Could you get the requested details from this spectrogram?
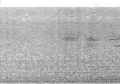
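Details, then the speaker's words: Frigidaire stacked washer and electric dryer unit, washer with a couple of towels, nearly new, door locked: quiet, even hum slowly rising as the drum reaches full spin speed, no thumping or rocking; nice and stable, normal spin. "Sounds great. See, it's nice and stable."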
